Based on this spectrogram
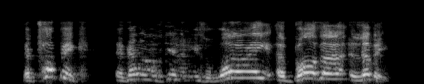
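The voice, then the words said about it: Put-on British accent. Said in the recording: “How's my British accent?”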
